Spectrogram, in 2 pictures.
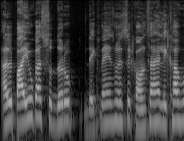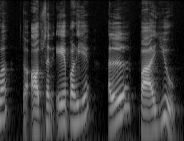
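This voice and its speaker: Guy with a high voice doing exam spelling practice, says each word slow and drawn out, trails off low at the end of each answer. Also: a bit bright. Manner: repeats each word slowly, stretching syllables. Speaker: exam prep teacher. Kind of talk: Hindi spelling lesson, going through answer options.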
